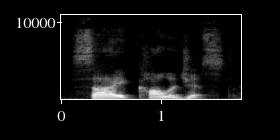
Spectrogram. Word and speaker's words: psychologist: short lesson we're going to learn how to pronounce a tricky word psychologist a psychologist is a person who studies the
